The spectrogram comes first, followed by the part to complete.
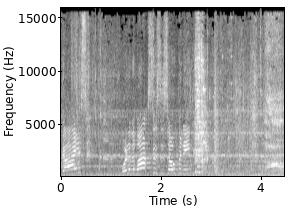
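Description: TV drama dialogue: a voice speaking over tense background music with a steady low drone.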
